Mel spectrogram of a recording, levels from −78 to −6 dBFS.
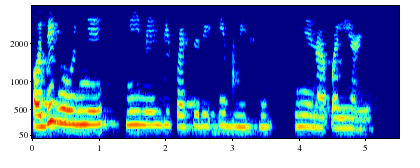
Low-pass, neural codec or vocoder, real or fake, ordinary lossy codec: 3.6 kHz; none; real; none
